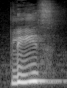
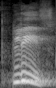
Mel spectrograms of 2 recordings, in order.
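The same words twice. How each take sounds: First: It sounds like a calm, polite request. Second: It sounds annoyed and exasperated. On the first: The speaker is making a polite request. "Request form में please करके बोला" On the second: The speaker is begging to be left alone. "बहुत परेशान होके irritate होके बोल रहे हो"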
